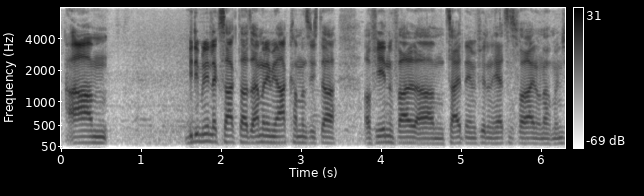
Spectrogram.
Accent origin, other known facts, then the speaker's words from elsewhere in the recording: South Tyrol, Trentino-Alto Adige, Italy; now in Vienna, Austria; ich komme aus Südtirol, ähm, studiere in Wien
